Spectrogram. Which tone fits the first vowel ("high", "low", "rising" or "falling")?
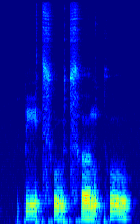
rising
